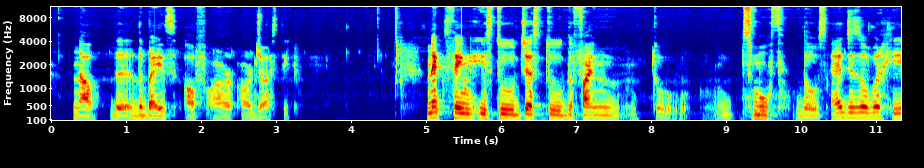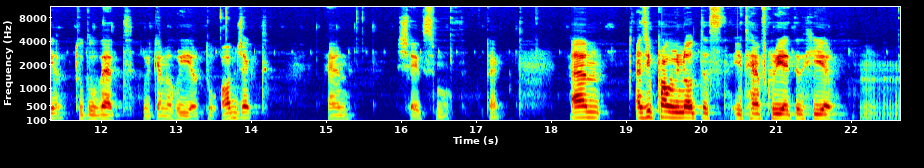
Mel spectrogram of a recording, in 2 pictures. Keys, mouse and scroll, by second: 13.5-16.5 drag, 16.6-21.9 middle drag, 22.5-22.6 middle drag.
